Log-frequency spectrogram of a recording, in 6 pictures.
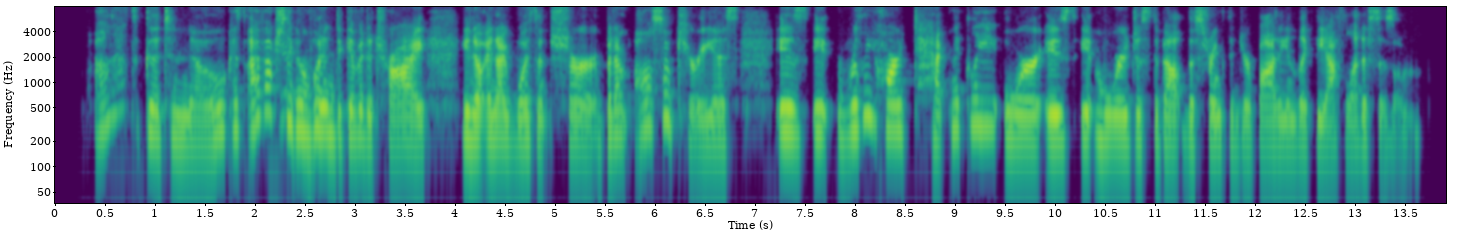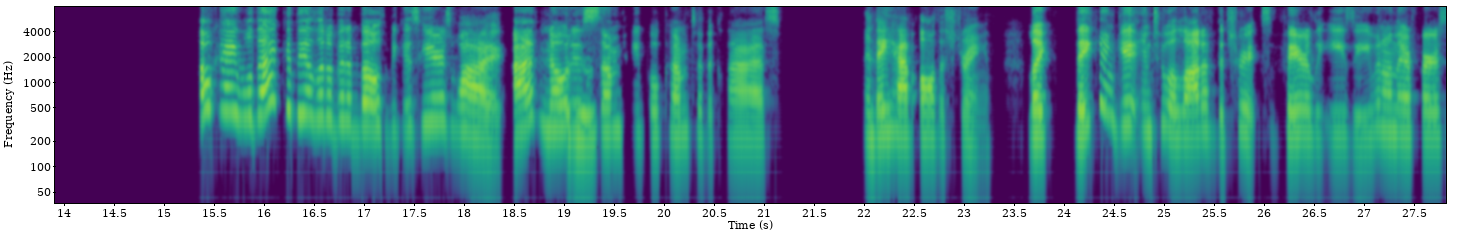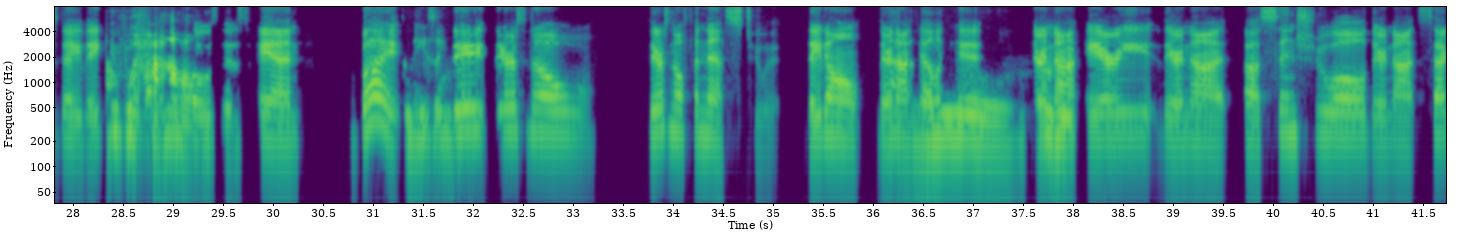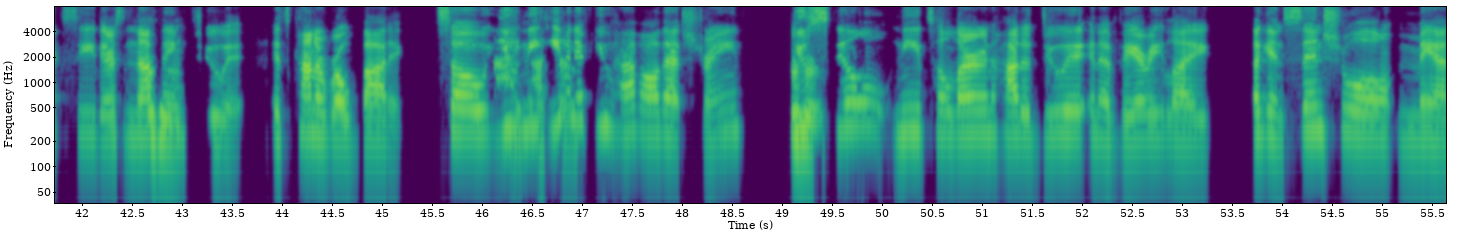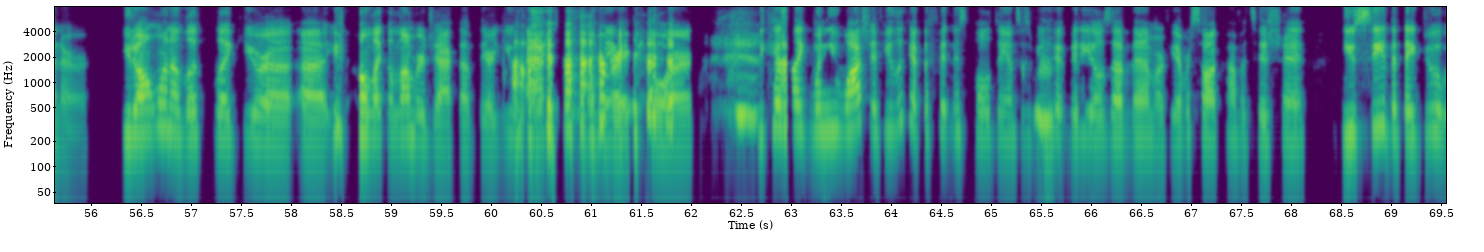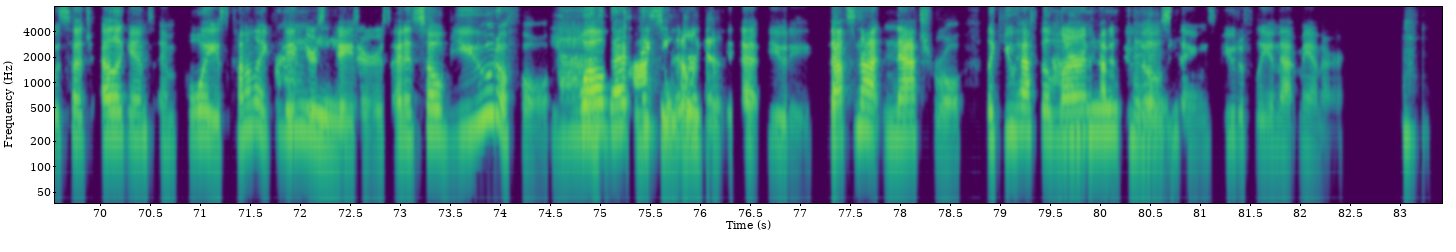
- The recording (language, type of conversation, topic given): English, unstructured, How do I decide to try a new trend, class, or gadget?
- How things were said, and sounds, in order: tapping; laughing while speaking: "wow"; other background noise; drawn out: "Oh"; laughing while speaking: "you know"; laugh; laughing while speaking: "Right"; laugh; stressed: "beautiful"; drawn out: "Okay"; chuckle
